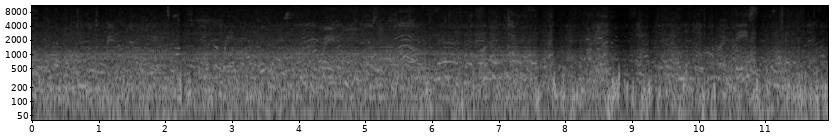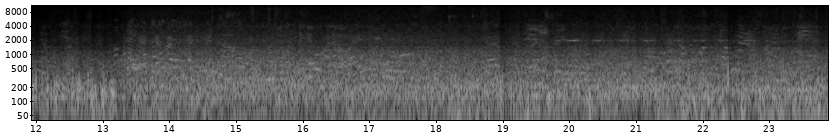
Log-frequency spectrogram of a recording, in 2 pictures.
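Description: City traffic rumbles steadily nearby.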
